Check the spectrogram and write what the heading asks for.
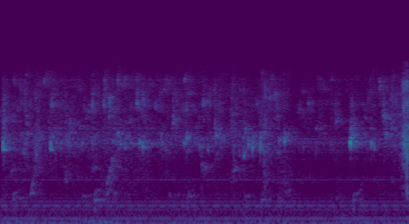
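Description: Faint scattered clicks and light rattling of small scented plastic beads being pressed into a silicone mold, over a steady low hum.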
